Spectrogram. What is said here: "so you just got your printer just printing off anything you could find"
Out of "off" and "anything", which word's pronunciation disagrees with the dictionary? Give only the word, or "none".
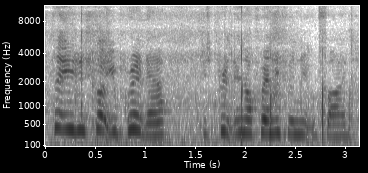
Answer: anything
